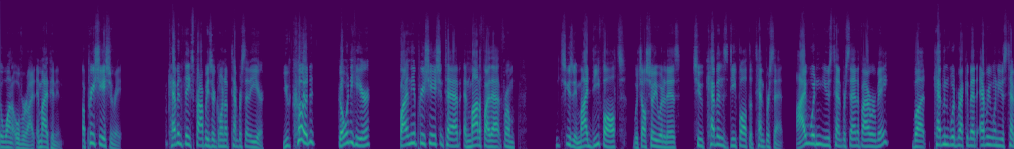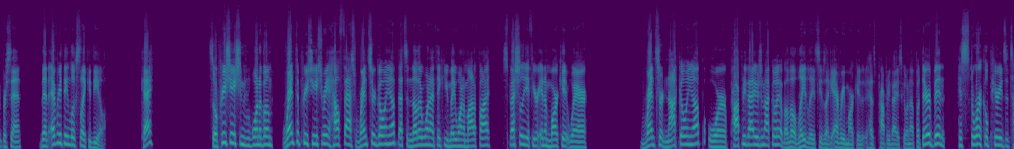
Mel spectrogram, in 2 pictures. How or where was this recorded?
live audience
